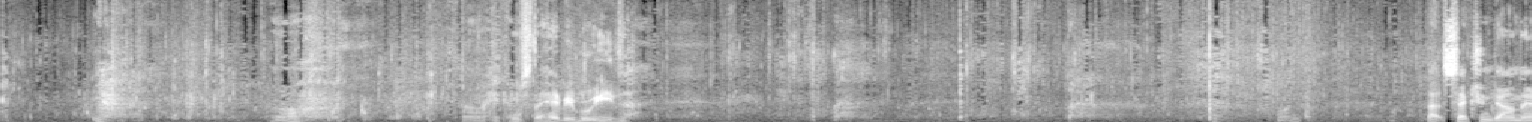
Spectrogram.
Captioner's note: river sounds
